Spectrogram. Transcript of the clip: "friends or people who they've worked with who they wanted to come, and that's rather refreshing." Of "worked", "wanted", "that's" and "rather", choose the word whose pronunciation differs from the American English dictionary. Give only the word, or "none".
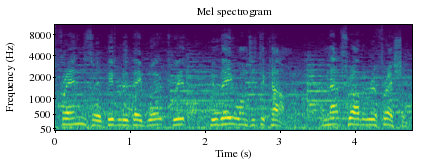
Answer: none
